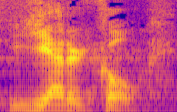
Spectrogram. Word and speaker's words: Jericho: The word Jericho in Hebrew is actually spelled with a Y. There's no J in the Hebrew alphabet. It is Jericho.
